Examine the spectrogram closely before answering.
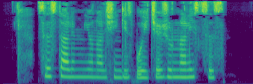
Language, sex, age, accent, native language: Uzbek, female, 18-24, Jizzax, Uzbek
